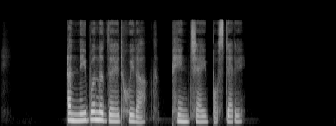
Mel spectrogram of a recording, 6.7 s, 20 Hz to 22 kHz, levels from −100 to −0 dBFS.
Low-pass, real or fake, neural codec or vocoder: 10.8 kHz; fake; codec, 16 kHz in and 24 kHz out, 0.4 kbps, LongCat-Audio-Codec, two codebook decoder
